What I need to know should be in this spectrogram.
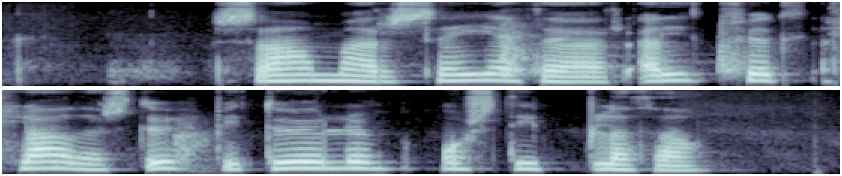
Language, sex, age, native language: Icelandic, female, 30-39, Icelandic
